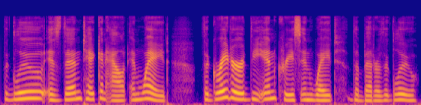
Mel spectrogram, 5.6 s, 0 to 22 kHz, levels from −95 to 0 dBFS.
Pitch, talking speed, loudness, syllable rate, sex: 215 Hz, 190 wpm, -19 LUFS, 4.9 syllables/s, female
